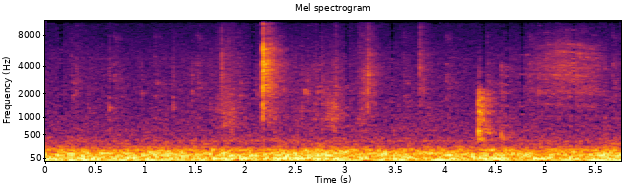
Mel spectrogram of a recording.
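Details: Kienzle Vienna regulator clock movement, freshly rebuilt and wound, running on a test stand outside its case: light, even ticking over a low room hum, no hesitation or stumbling in the beat; movement healthy.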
